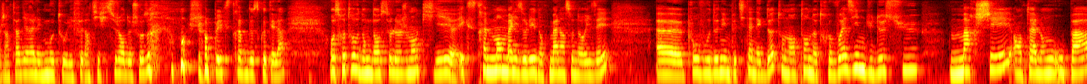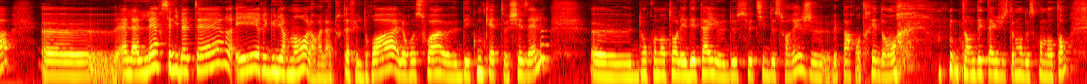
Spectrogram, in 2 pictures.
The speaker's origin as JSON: {"language": "French", "town": "Annecy", "region": "Auvergne-Rhône-Alpes", "country": "France", "tie": "born or raised there", "also_born_or_lived": "Lyon", "moved": "as an adult", "said": "je suis donc originaire euh, d'Annecy"}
